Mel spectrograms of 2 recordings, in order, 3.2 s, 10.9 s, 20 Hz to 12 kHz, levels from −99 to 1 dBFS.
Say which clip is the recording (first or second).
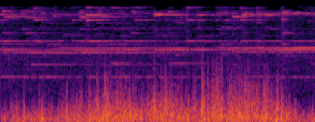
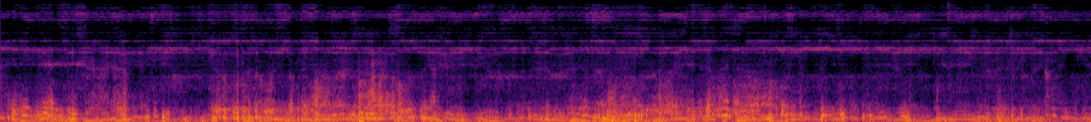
first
